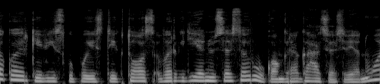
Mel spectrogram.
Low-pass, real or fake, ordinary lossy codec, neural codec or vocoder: 14.4 kHz; fake; MP3, 64 kbps; vocoder, 44.1 kHz, 128 mel bands every 512 samples, BigVGAN v2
